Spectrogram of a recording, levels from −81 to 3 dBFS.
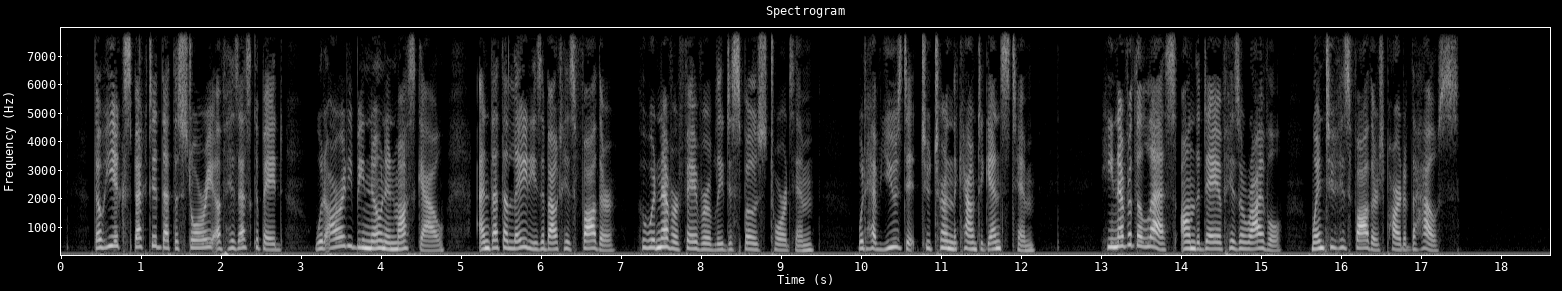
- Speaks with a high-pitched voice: Yes, high, 240 Hz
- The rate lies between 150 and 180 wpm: Yes, average, 170 wpm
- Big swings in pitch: No, average, 4.1 semitones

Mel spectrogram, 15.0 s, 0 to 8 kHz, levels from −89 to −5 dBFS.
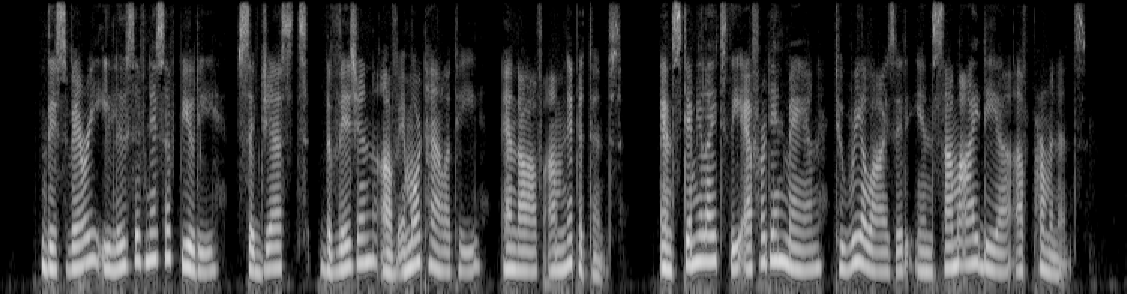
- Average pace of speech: No, slow, 110 wpm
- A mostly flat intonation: No, average, 4.3 semitones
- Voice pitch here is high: No, medium, 175 Hz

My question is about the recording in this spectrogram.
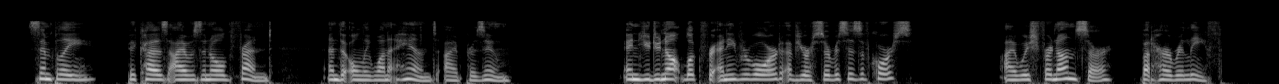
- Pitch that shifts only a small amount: Yes, narrow, 1.9 semitones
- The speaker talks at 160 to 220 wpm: Yes, average, 170 wpm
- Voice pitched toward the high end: Yes, high, 220 Hz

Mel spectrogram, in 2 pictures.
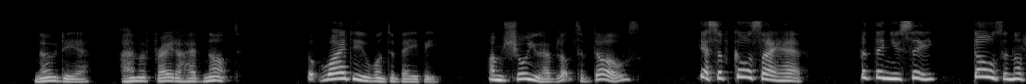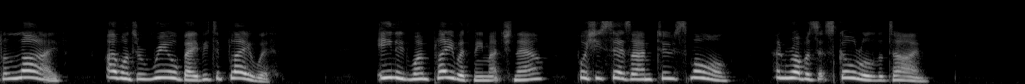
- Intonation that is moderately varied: No, wide, 8.2 semitones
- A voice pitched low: No, high, 235 Hz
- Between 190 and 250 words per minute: Yes, average, 195 wpm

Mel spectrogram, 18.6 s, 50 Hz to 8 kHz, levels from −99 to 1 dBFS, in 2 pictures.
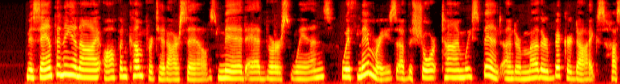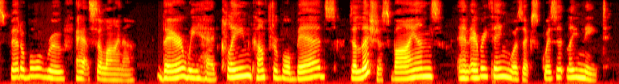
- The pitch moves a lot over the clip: No, average, 4.0 semitones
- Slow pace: Yes, slow, 125 wpm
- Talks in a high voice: Yes, high, 210 Hz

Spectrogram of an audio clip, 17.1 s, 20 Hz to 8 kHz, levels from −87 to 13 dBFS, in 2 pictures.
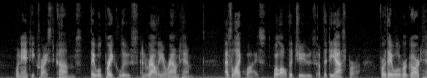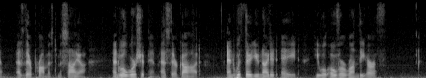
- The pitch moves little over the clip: Yes, narrow, 2.2 semitones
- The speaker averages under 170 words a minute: Yes, average, 160 wpm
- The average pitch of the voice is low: Yes, low, 115 Hz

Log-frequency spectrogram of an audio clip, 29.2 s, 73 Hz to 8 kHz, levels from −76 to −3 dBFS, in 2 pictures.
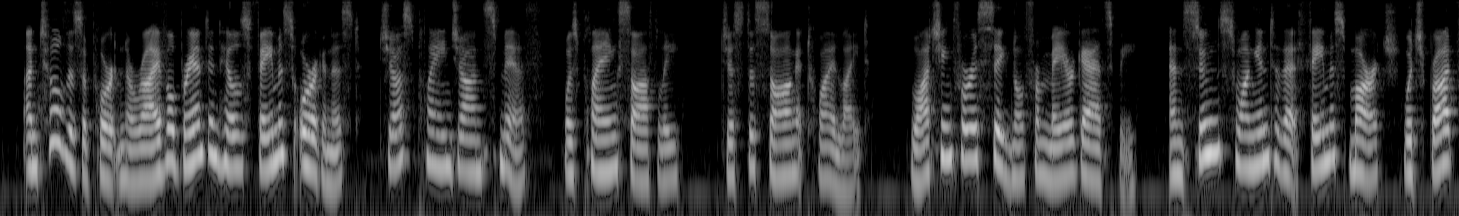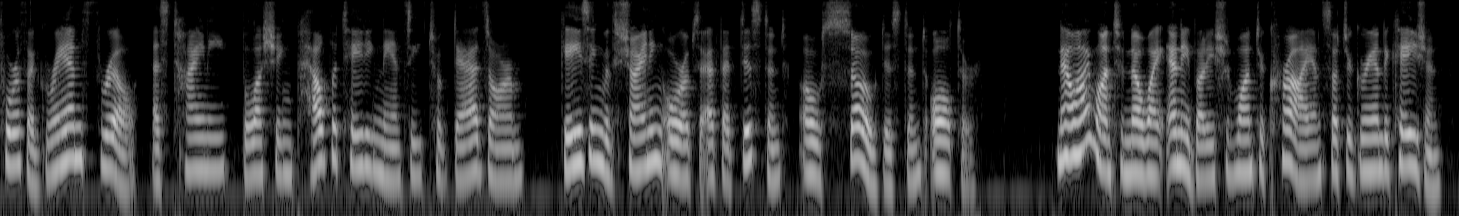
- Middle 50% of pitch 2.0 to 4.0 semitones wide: No, average, 4.5 semitones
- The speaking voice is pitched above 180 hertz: Yes, high, 190 Hz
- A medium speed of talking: Yes, average, 155 wpm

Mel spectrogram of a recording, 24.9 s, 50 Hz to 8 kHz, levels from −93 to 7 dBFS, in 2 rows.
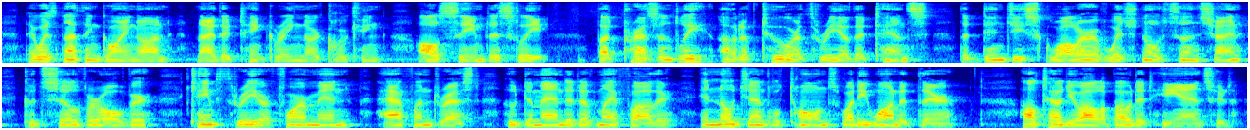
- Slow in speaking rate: No, average, 145 wpm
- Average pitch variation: No, narrow, 2.2 semitones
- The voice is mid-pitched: No, low, 105 Hz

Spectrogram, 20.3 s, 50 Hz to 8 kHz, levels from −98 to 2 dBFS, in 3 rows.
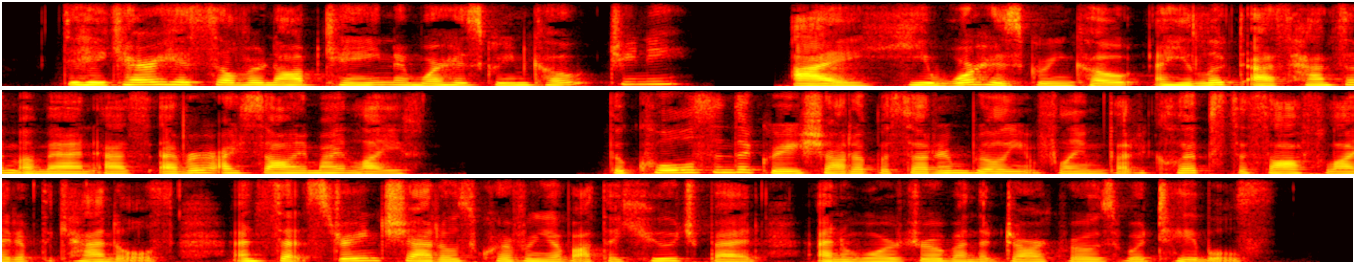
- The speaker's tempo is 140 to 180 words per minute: No, average, 200 wpm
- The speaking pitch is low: No, high, 190 Hz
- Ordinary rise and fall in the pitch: Yes, average, 3.7 semitones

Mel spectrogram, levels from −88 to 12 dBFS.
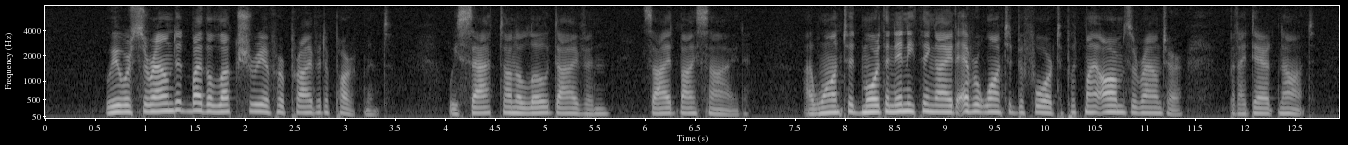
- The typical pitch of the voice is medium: Yes, medium, 155 Hz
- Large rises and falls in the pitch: No, average, 4.1 semitones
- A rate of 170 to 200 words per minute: Yes, average, 180 wpm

